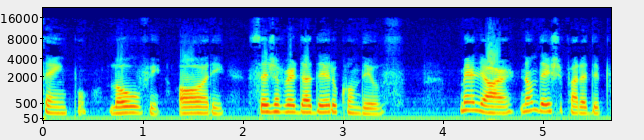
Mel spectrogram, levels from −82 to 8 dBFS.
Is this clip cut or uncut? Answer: uncut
